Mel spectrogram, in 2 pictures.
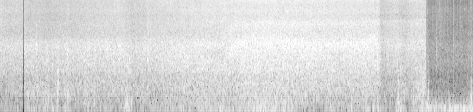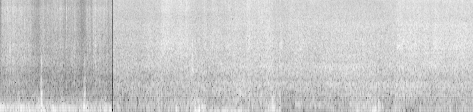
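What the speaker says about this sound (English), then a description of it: "Wind's really picking up now." Hurricane Laura's wind roars steadily in Sulphur, Louisiana near midnight, a loud broadband rush with gusts and buffeting on the microphone, dipping briefly midway before surging again, with no voices.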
